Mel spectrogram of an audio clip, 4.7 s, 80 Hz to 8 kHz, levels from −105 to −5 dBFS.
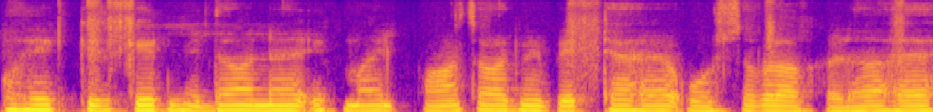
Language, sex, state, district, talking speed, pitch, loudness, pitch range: Rajasthani, male, Rajasthan, Nagaur, 190 wpm, 135 Hz, -15 LUFS, 130-140 Hz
